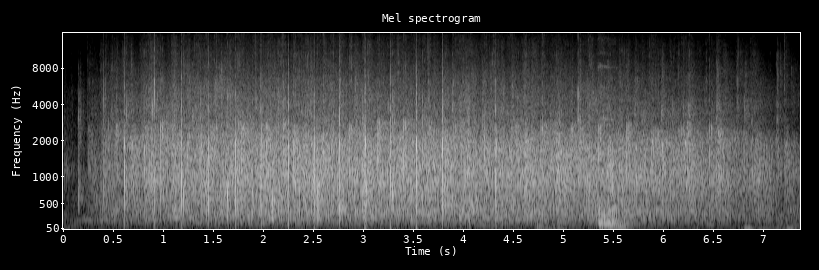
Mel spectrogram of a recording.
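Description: A graduation hall audience applauds a hotel and catering management graduate, clapping starting abruptly, holding steady with sharp individual claps, then tapering off toward the end.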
